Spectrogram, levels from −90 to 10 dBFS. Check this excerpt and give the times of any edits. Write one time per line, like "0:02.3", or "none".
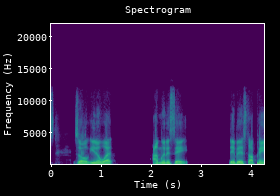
none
